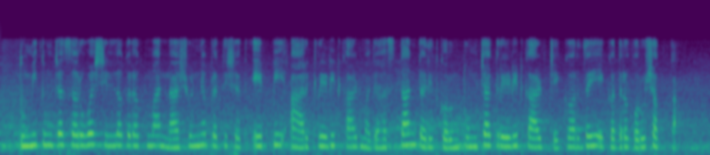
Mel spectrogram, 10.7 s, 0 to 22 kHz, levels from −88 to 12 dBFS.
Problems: none marked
